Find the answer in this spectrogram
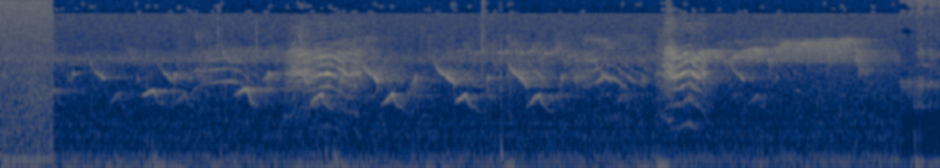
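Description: Faint bird chirping: many short, quick notes, several a second, from about a second in until near the end, over a quiet background.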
